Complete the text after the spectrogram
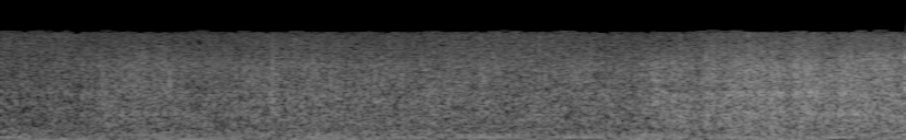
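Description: rain

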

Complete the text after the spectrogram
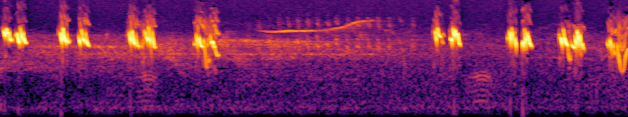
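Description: tree swallow song

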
